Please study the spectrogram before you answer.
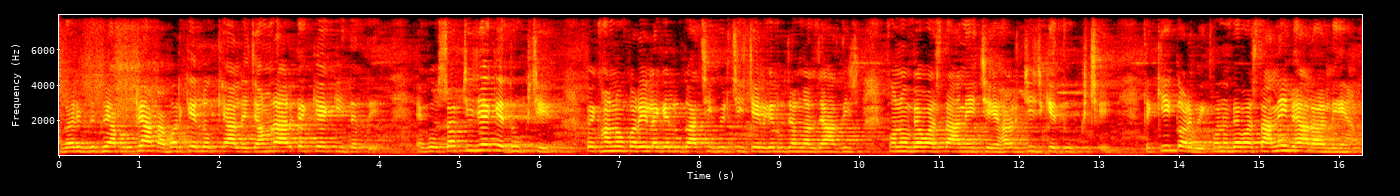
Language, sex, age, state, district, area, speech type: Maithili, female, 60+, Bihar, Supaul, rural, spontaneous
